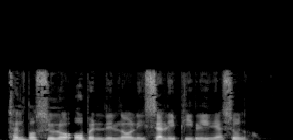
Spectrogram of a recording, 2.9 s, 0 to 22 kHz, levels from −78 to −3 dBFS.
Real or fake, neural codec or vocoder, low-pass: real; none; 10.8 kHz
